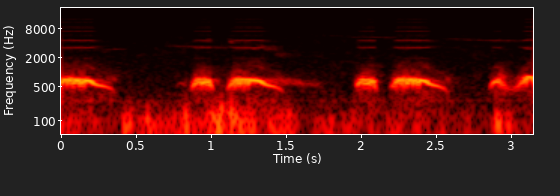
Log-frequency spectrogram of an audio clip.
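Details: Spotted dove used as a decoy for trapping wild doves at Mương Điều, Đầm Dơi, Cà Mau, Vietnam, 12 March 2019; repeated low coos, each short note followed by a longer falling croon, roughly once a second.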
